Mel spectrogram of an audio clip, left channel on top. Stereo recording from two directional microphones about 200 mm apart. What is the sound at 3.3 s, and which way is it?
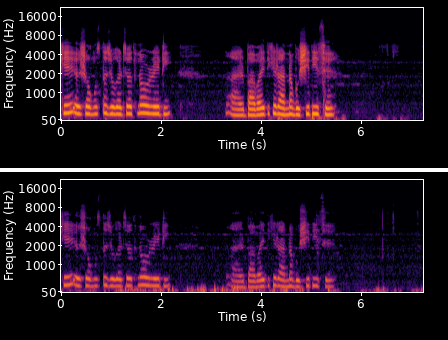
A woman's voice, 45° left (ahead or behind).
